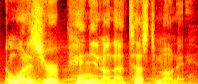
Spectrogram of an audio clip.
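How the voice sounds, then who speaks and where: A man's voice: on the low side, very animated, racing. A man playing a cool, persistent young lawyer-detective in an English-dubbed game drama, with a probing manner. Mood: composed, formal.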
